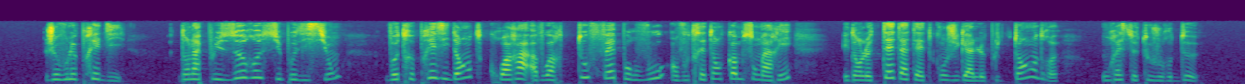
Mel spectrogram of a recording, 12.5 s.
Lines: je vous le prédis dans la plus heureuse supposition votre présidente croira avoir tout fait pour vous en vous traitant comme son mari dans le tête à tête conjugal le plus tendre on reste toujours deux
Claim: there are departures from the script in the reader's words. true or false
false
